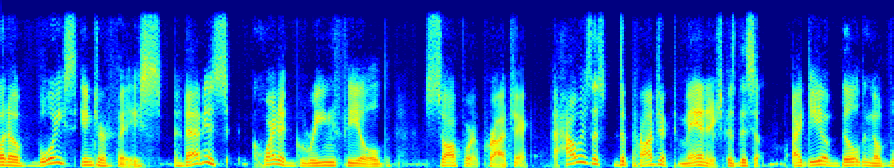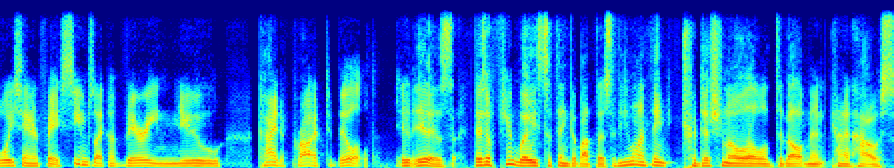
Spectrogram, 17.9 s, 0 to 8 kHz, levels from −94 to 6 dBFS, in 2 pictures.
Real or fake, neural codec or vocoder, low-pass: fake; codec, 16 kHz, 1 kbps, FreqCodec, larger model; 7.2 kHz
